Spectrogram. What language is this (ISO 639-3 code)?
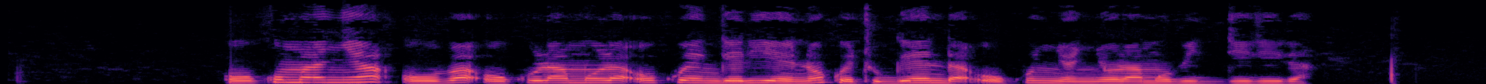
lug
